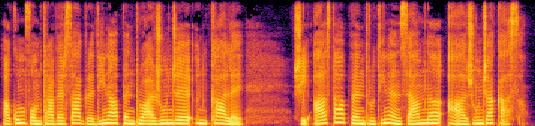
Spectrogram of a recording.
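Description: A woman's voice: mid-range voice, steady tone, darkish tone, no echo, studio quality, natural voice. Woman doing a jaunty newspaper boy. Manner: brisk, jaunty calls. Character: cheerful streetwise boy newspaper seller.

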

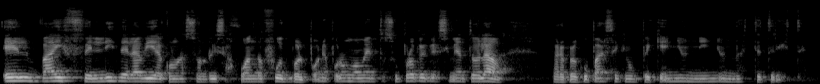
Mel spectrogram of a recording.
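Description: Male Torah teacher, somewhat high, gravelly voice, lively storytelling. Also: brisk. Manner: animated, acts out dialogue in story. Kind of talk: religious lesson with storytelling.

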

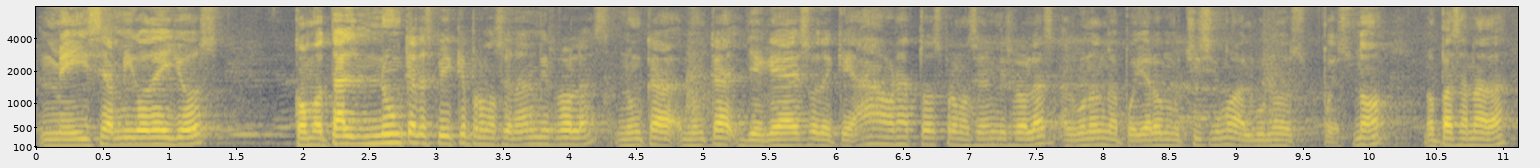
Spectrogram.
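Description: A man's voice: medium pitch, fairly even intonation, brisk, dark tone. A young man from Tabasco with a Mexican accent, a rapper telling his story in a casual interview in an earnest, reflective way. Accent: Mexican Spanish. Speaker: guest, rapper.

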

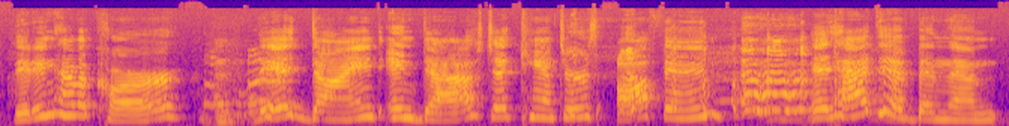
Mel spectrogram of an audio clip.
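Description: A woman's voice: a little high, pushed and bright. A woman in her fifties reading her own memoir aloud at a writing workshop, telling it expressively with dramatic emphasis.

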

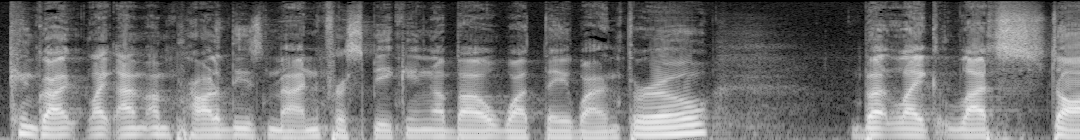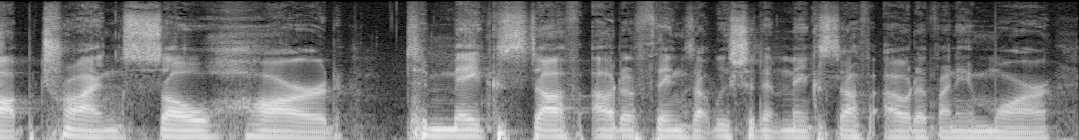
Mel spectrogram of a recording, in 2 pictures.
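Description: A man's voice: medium pitch, steady tone, measured pace. A man with a lisp and slushy, whistling s sounds, talking casually and earnestly as a podcast co-host. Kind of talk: casual, rambling discussion.

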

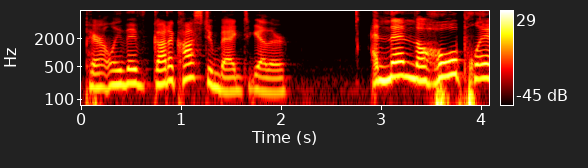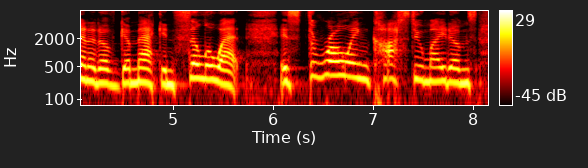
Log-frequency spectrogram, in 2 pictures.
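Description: A woman narrating a playful picture story in an animated, storytelling way. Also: on the high side, dry recording. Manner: animated, making up a story as she describes pictures. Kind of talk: playful read-aloud storytelling.

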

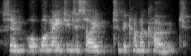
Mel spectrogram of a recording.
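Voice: medium pitch, little pitch movement, moderate pace. A podcast host leads a casual interview, asking follow-up questions. The host often cuts off mid-phrase and starts again, sounding a little tongue-tied.

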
